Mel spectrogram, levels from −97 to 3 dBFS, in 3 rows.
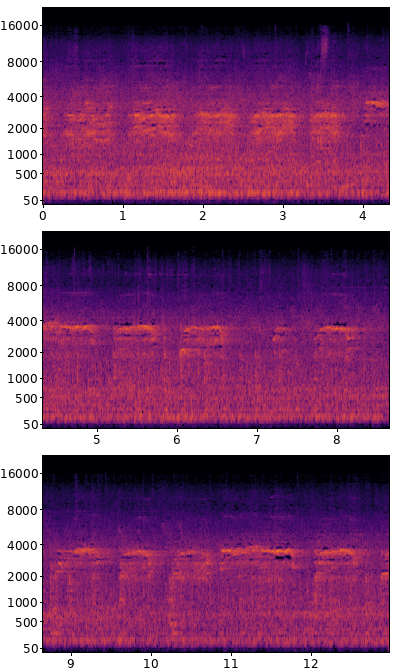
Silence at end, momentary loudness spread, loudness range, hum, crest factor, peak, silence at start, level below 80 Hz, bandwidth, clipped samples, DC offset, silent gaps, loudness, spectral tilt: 0 s; 8 LU; 3 LU; none; 18 dB; -18 dBFS; 0 s; -82 dBFS; 16 kHz; under 0.1%; under 0.1%; none; -33 LUFS; -3 dB/octave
